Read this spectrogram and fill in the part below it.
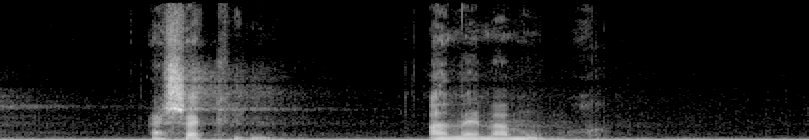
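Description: A woman speaks formally into a microphone, heard in a large echoing hall.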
